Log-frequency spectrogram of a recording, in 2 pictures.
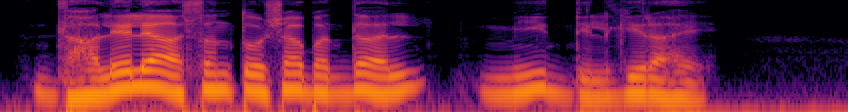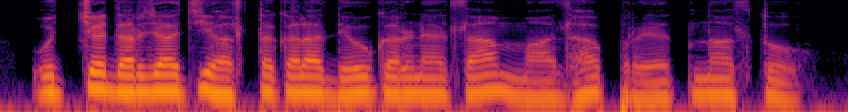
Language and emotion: Marathi, sad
